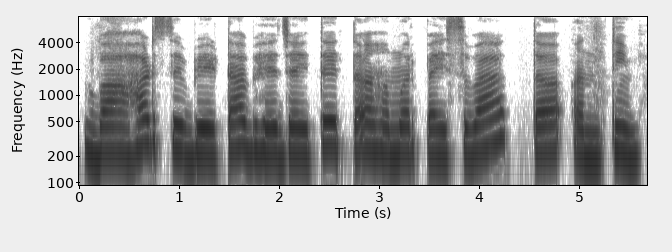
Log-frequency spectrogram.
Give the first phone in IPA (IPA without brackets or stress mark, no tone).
b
